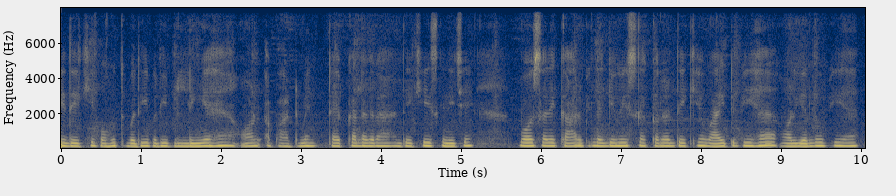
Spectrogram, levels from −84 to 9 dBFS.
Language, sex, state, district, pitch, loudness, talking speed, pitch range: Hindi, male, Bihar, East Champaran, 180 Hz, -14 LUFS, 205 wpm, 175-185 Hz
